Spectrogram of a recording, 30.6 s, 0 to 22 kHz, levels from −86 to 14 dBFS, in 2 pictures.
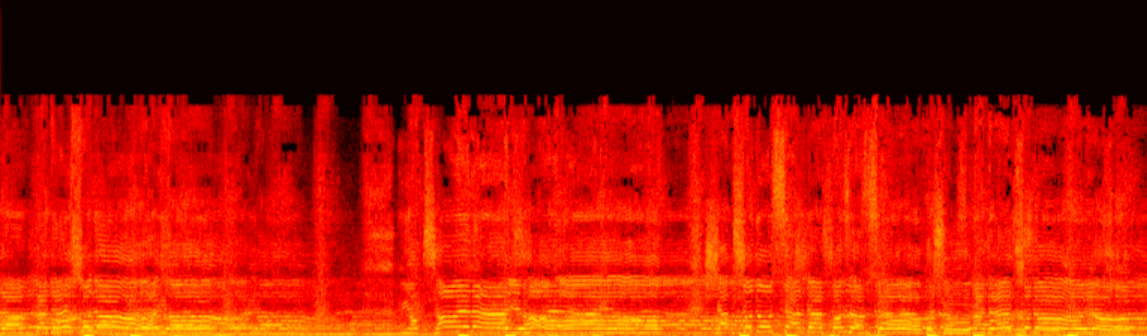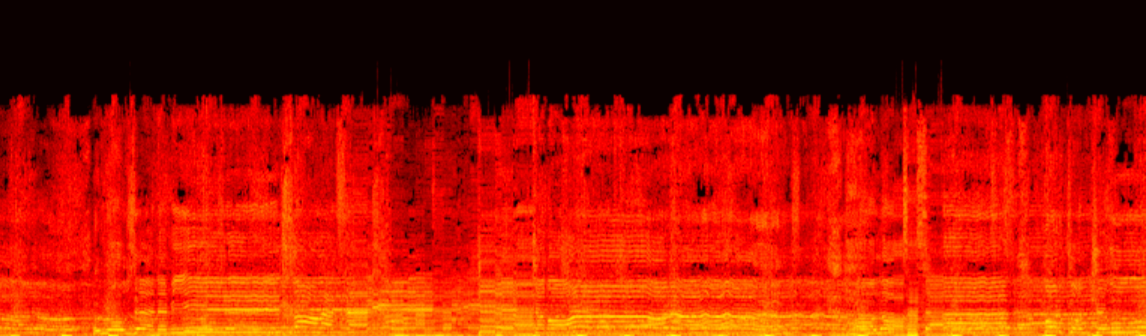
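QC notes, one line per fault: Throughout: doubled audio track. A second full-band copy trails about one second behind, roughly 5 dB quieter, with no reverb tail. The likely cause is a second capture path or misaligned edit. Waveform shows a repeated envelope shifted by about a second. Spectrogram shows ghost patterns.
12.94–13.03 s: DAB burbling. Weak reception let bit errors slip past error correction into the MP2 data, corrupting samples across 7 frames. Wrong samples put short blips of noise into single sub-bands, producing a brief burble. Spectrogram shows isolated blocky bursts in narrow bands.
20.02–22.40 s and 27.14–27.89 s: robotic sound from repeated short buffers. Most incoming audio is skipped while the last short slice is looped, likely from audio arriving too seldom. The 66.8 Hz buzz fits a roughly 15 ms buffer and gives a rigid metallic drone. Spectrogram shows evenly spaced harmonic comb lines. 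Waveform shows identical repeating cycles.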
